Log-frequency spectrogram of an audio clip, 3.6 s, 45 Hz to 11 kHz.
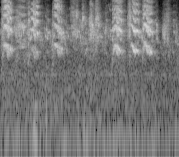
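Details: Cockatiels at a breeding farm, visited on 20 April 2024: harsh, grating squawks in bursts of rough, screechy notes, with loud calls near the start, middle and end over steady bird chatter in the background.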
